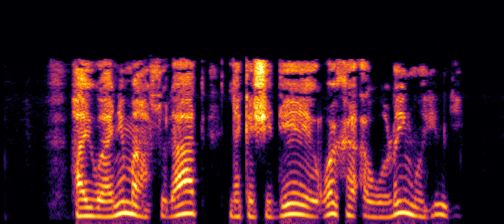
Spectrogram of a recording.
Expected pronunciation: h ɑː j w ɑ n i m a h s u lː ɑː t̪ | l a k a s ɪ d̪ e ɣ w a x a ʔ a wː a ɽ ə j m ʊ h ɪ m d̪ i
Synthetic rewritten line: h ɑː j w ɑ n i m a h s u l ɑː t̪ | l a k a ʃ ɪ d̪ e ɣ w a x a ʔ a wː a ɽ ə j m ʊ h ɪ m d̪ i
